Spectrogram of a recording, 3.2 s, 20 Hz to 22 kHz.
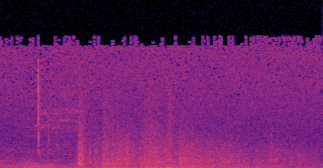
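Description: A lightning strike in the video game Manamon 2: a sharp crack bursts out, then a dense, rolling thunder rumble fills the next few seconds over steady background music, with no one talking.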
